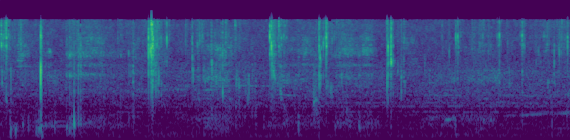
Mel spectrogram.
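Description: A man chewing a mouthful of rice and spicy chicken curry eaten by hand: wet chewing and lip smacks, with scattered sharp clicks.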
